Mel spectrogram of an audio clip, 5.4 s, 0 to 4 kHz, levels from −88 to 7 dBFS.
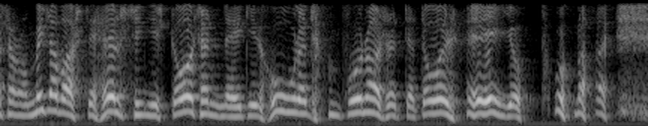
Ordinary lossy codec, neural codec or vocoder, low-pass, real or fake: none; none; 3.6 kHz; real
